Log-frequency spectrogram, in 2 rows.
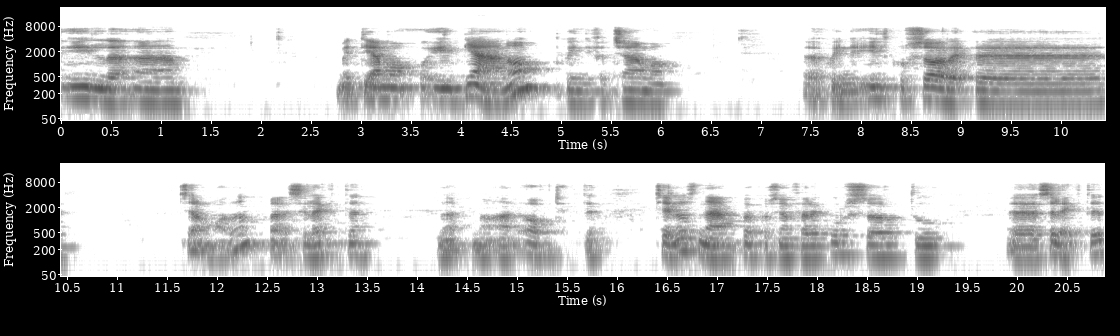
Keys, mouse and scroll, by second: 12.9-14.7 drag, 15.0-16.8 drag, 16.8 click.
